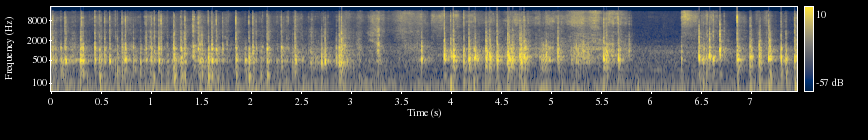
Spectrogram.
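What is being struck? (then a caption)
Cardboard light bulb box. Long nails tap rapidly on the side of a green printed cardboard light bulb box, making dry, hollow clicks with a mid-range tone. The tapping briefly falls quiet as the box is tilted, then resumes in quick bursts.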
